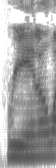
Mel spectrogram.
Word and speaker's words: Rihanna: Rihanna like banana.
